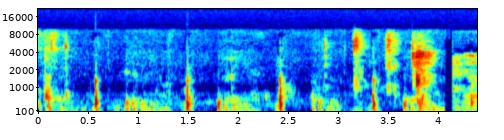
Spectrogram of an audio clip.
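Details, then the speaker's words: Heart sound recording of mitral stenosis used in a quiz: a regular heartbeat near 65 a minute with a sharp early extra click after each second sound, the opening snap. "All right, Kate, what do you think that this heart sound is? Mitral stenosis? You're right. 10 out of 10. 10 out of 10. He had the opening snap down."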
